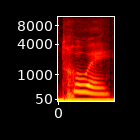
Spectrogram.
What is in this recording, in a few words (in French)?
"trouer", French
